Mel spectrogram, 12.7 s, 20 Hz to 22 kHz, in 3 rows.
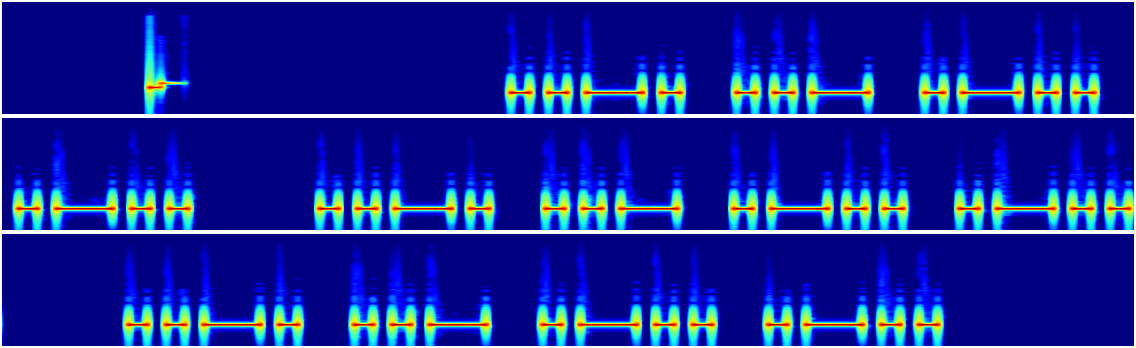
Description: Morse code, heard as a keyed tone, about 17 wpm, 700 Hz. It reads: FULL FULL FULL
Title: Top 500 Words Repeated 17wpm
